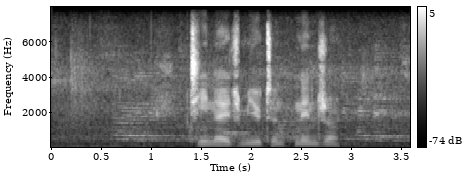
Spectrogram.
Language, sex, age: English, male, 19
